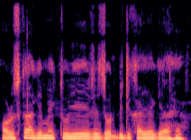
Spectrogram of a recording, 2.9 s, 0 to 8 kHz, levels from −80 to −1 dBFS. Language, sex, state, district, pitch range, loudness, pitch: Hindi, male, Arunachal Pradesh, Papum Pare, 125-135 Hz, -12 LUFS, 130 Hz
